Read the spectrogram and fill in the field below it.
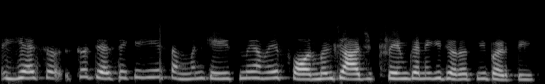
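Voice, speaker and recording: A woman's voice: sits high, fairly even intonation, normal speed, dry recording. A woman student asking her teacher hesitant questions, with many fillers. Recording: tinny phone-like line.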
